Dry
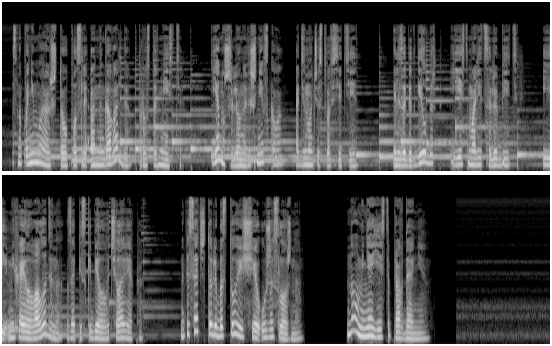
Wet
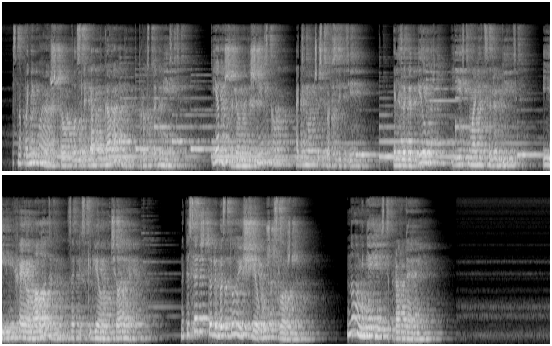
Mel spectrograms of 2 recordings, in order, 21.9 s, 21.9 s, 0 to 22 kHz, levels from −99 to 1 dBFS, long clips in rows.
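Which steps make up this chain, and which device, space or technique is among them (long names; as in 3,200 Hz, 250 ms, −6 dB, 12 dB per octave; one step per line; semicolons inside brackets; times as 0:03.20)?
bathroom (convolution reverb RT60 1.0 s, pre-delay 74 ms, DRR 0 dB)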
